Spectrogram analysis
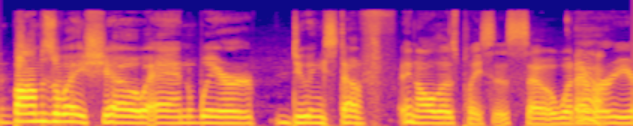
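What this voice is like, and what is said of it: Usual voice. Nothing is said of it.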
